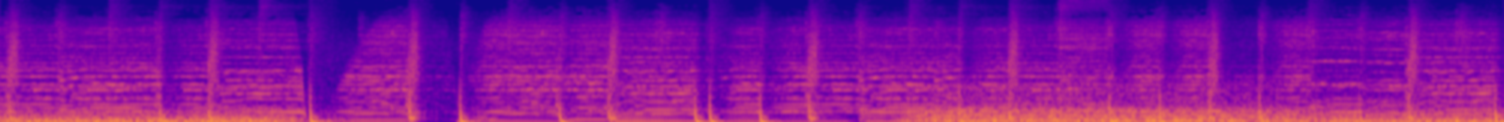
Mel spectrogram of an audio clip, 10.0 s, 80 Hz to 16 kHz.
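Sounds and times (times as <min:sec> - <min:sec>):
electronic music with steady beat: 0:00.0 - 0:10.0.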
